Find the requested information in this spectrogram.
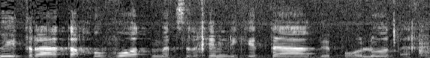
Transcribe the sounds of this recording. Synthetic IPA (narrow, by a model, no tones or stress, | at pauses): it̪ɾat̪haχovo̞t̪mat͡sliχimliket̪abepolot̪aχe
